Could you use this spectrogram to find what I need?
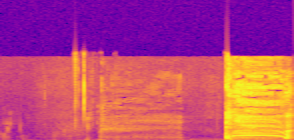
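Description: A loud, raspy cough bursts out after a soft, breathy lead-in, strained and voiced, ending abruptly.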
